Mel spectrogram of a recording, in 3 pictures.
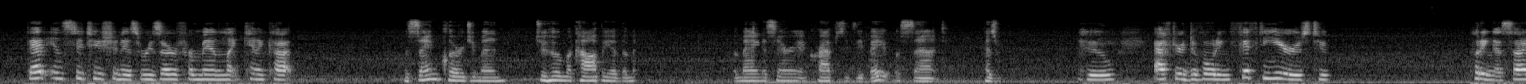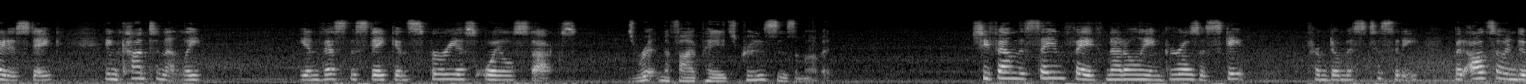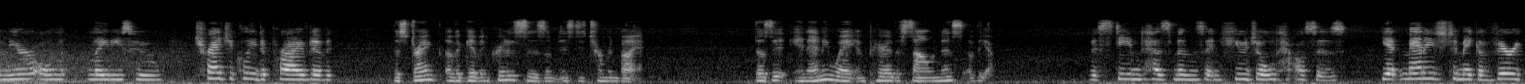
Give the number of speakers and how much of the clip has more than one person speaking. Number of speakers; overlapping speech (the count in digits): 2, no overlap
